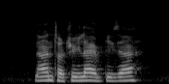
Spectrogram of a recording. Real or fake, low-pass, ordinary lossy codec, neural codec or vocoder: fake; none; none; codec, 16 kHz, 4 kbps, X-Codec, WavLM features, trained on Multilingual LibriSpeech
